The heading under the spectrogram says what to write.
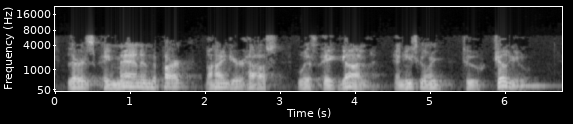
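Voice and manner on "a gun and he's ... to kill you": ordinary talk, nothing marked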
